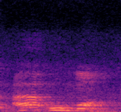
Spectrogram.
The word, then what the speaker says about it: ओम: बताने जा रहे हैं ओमकार का उच्चारण उसी प्रकार से अ उ म आप यकीन करिए पूरे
